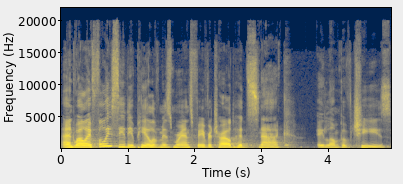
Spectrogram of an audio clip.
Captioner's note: none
